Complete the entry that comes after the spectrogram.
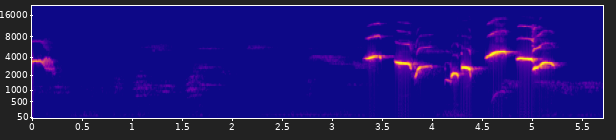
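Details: Oriental magpie-robin, used to stimulate pet magpie-robins, delivering a brisk two-second burst of varied swooping whistles and chirps after a short note and near silence.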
